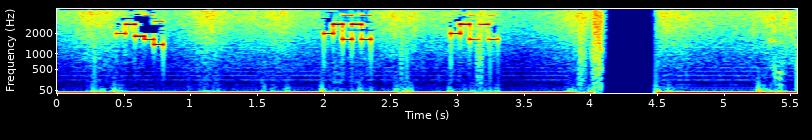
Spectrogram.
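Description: Five-tone selective call (ZVEI), heard as quick runs of five tones, tones of about 70 ms. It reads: 88764 88666 88666
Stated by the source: Five-tone ZVEI selective call received by SDR.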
